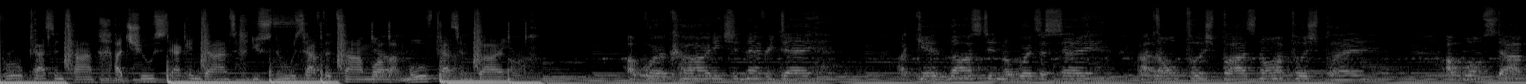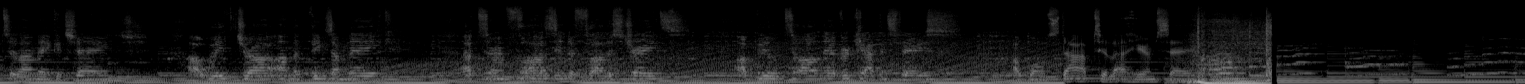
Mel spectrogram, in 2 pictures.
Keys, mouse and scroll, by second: 1.2 click, 1.2 click, 3.8 Return, 5.5-7.7 typing, 9.5 Return, 9.5-10.8 typing, 12.2 Return, 12.2 click, 12.5-13.8 typing, 14.0 click, 15.9-20.6 typing, 16.0 click, 21.2 click, 24.6 click, 24.6 typing, 24.6 click.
